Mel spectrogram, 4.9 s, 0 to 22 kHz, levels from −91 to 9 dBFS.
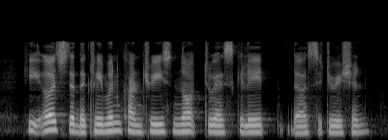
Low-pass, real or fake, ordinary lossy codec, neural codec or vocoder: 7.2 kHz; real; none; none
